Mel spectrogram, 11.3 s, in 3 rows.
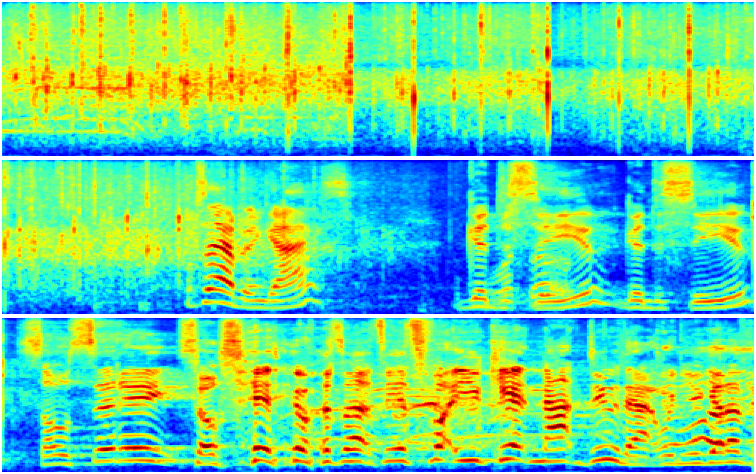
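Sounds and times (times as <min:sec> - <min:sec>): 
church audience applause as guests walk up on stage: 0:00.0 - 0:05.7
speech: 0:04.8 - 0:11.2
laughter: 0:08.6 - 0:11.2.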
